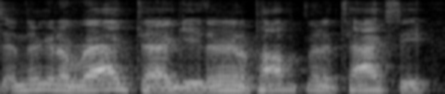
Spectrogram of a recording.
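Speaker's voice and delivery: usual speaking voice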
